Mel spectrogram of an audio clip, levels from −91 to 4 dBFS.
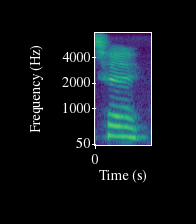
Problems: background sounds at intervals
